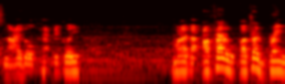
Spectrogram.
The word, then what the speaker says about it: Nidal: It's also pronounced, Nidal. Nidal. I keep trying to call it Nidal. It's Nidal, technically.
